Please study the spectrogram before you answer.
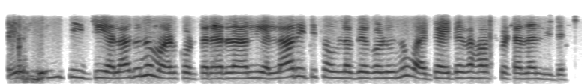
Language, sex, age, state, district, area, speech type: Kannada, female, 18-30, Karnataka, Tumkur, urban, conversation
